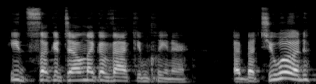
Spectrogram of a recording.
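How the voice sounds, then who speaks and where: Woman doing a silly loud schoolboy. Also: lowish voice, animated, moderate pace, no room sound, recorded from a distance, voice pushed up. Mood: playful. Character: boy classmate, silly, loud.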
